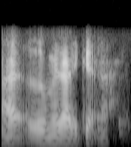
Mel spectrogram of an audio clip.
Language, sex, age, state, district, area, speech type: Odia, male, 45-60, Odisha, Sambalpur, rural, conversation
